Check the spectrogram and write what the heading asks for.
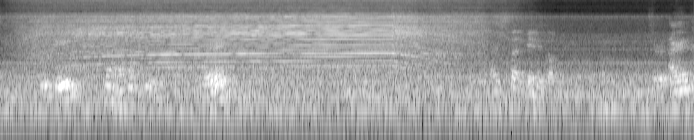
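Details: Steady high buzzing whine of an oscillating cast saw cutting through a cast during removal one month after a wrist fracture, with talk behind it; staff say the saw does not cut skin.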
